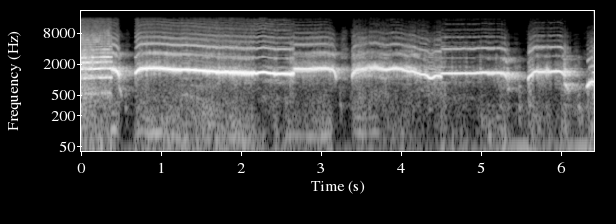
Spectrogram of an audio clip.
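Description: A woman screaming in pain as a candle flame is held to her toes: a string of long, high screams with short breaks between them.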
